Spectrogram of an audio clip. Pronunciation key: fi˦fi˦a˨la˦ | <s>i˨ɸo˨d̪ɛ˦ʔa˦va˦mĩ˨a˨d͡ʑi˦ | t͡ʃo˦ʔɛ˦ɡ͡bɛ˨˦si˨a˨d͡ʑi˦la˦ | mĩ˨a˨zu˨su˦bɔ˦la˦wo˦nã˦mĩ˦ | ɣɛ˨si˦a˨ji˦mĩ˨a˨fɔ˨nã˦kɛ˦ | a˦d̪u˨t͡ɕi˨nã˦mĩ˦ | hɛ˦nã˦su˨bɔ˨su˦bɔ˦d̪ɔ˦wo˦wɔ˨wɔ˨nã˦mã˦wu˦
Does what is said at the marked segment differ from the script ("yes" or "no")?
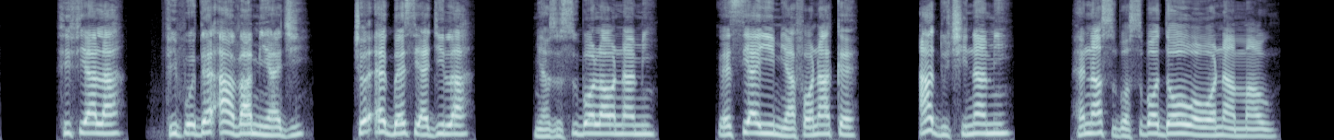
yes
